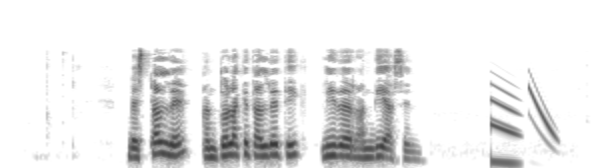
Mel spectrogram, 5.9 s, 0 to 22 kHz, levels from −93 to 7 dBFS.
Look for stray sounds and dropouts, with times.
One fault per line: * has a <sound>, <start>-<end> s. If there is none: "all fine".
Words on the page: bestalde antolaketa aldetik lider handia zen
* has a chirp, 4.9-5.6 s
